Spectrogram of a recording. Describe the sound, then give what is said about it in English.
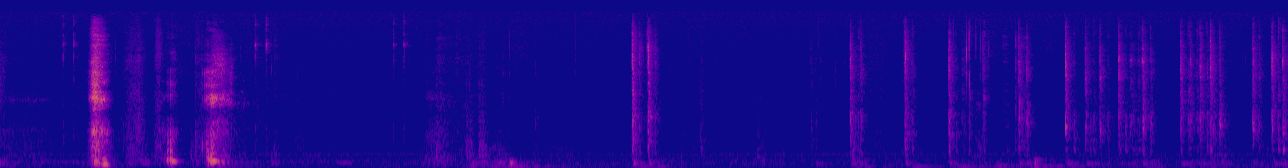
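Fingers type on a computer keyboard in scattered bursts of faint clicking keystrokes. A few louder knocks come early, and the typing grows denser and quicker toward the end. “I got to type something for him, too.”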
